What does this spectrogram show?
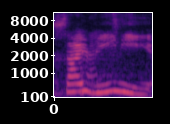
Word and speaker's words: Cyrene: Cyrene.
